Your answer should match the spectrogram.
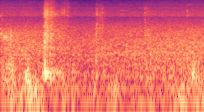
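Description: Plastic cover of a Robinair A/C recovery machine being worked onto its housing, with one sharp knock about half a second in and fainter bumps after, as it is pushed into alignment.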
